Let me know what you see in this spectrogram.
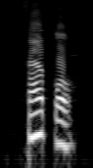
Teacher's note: huruf to ini huruf isti'la, ketika qalqalah menjadi o juga. Sato, bukan sate.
